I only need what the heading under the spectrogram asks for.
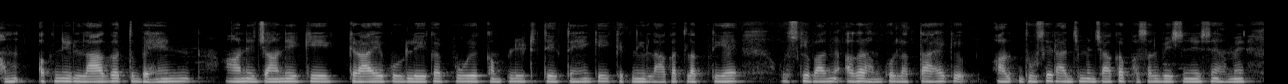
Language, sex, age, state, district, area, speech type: Hindi, male, 18-30, Rajasthan, Bharatpur, rural, spontaneous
